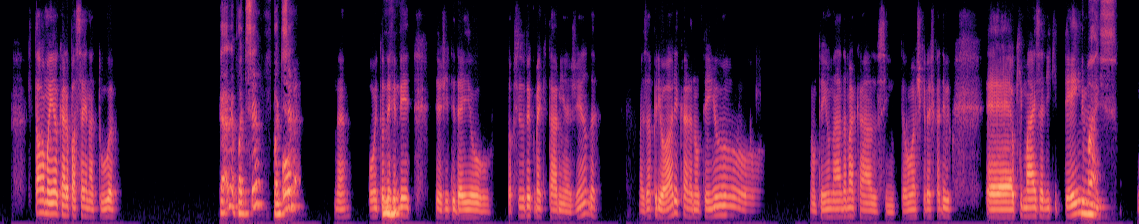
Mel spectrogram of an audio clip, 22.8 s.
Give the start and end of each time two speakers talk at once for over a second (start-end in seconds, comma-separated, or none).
none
